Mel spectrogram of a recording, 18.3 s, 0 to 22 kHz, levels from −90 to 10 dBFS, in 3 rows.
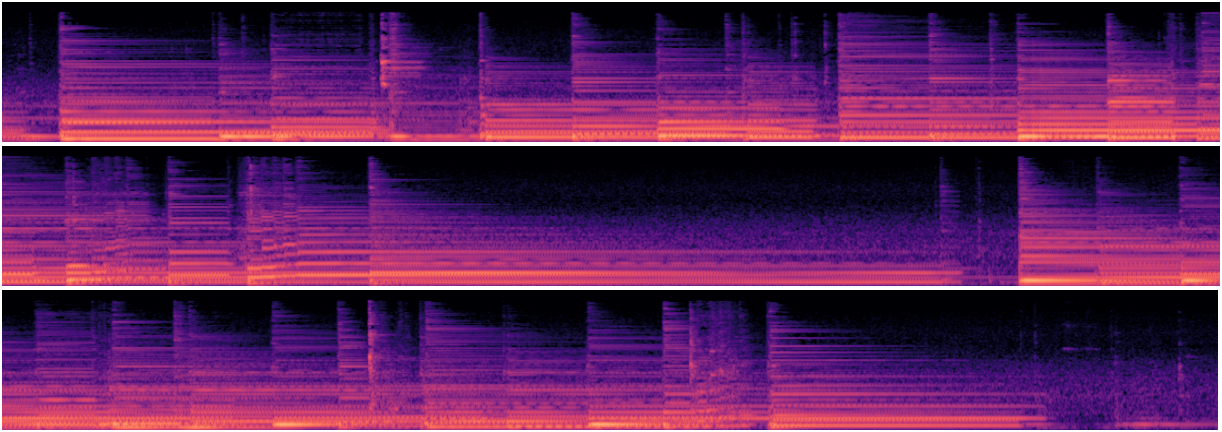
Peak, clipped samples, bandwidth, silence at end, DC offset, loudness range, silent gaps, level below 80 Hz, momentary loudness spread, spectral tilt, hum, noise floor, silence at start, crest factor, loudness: -4 dBFS; under 0.1%; 12.5 kHz; 0.15 s; under 0.1%; 5 LU; none; -50 dBFS; 14 LU; -8 dB/octave; none; -44 dBFS; 0 s; 16 dB; -20 LUFS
